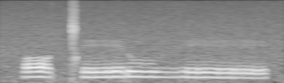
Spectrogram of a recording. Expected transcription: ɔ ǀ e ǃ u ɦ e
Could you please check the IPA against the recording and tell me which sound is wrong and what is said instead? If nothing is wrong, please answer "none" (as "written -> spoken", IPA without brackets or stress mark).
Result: ǃ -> ɾ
